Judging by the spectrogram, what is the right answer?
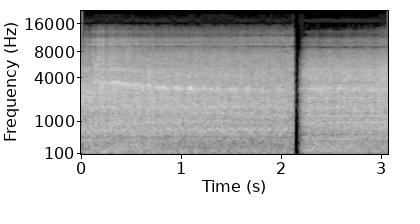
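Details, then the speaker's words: Old Ford water truck being repaired for fire season, diesel running after air leaks fixed and a leaking shifter knob stopped: steady loud diesel with fast busy chatter on top as the compressor builds air pressure normally. "she is building air pressure that's a good sign man"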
